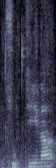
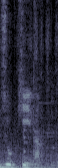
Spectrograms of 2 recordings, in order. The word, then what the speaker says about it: zucchina: Comunque la pronuncia corretta è zucchina, non zucchina.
